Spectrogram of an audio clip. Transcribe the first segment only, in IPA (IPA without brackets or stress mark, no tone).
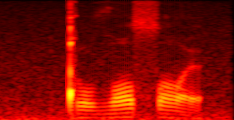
ǃ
